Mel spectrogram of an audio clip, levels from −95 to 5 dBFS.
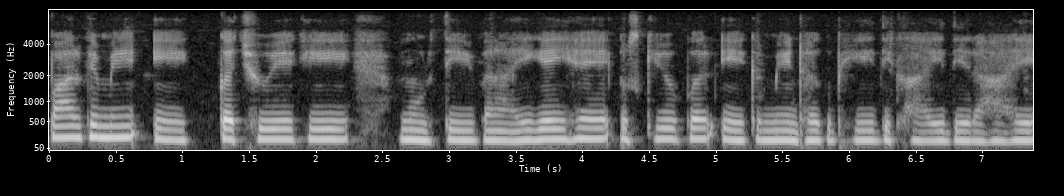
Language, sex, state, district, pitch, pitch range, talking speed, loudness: Hindi, female, Chhattisgarh, Sukma, 170 Hz, 160-180 Hz, 155 wpm, -20 LUFS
